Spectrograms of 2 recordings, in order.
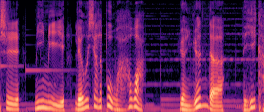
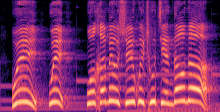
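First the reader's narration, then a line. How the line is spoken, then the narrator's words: Loud shout. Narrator (Chinese): 大猩猩大声的喊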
